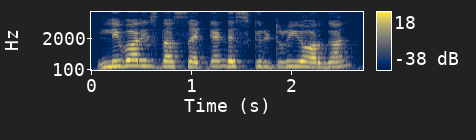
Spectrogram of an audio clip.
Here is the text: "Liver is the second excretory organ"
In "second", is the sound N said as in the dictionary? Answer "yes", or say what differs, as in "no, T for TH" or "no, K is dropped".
yes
